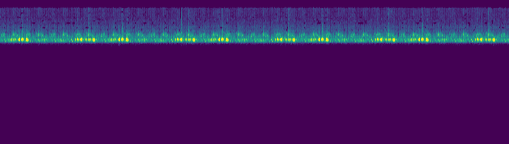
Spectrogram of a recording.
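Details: Chirping crickets from a calm night soundscape, with bright, buzzy pulsed chirps grouped in twos and threes, repeating roughly every half second against a quiet background.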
